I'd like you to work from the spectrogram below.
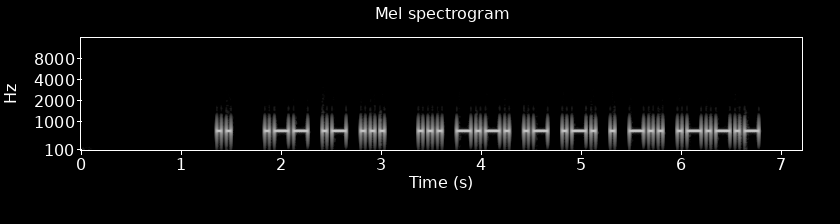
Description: Morse code, heard as a keyed tone, about 25 wpm, 700 Hz. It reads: I WAS SCARED.
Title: Sentences from Top 1000 Words - Review Part 4 - 25wpm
